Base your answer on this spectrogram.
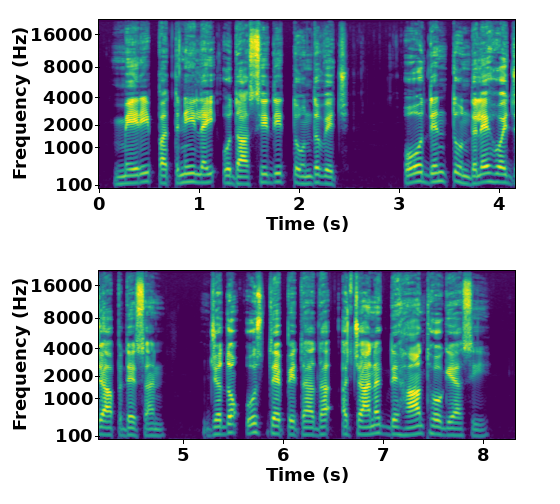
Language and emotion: Punjabi, sad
